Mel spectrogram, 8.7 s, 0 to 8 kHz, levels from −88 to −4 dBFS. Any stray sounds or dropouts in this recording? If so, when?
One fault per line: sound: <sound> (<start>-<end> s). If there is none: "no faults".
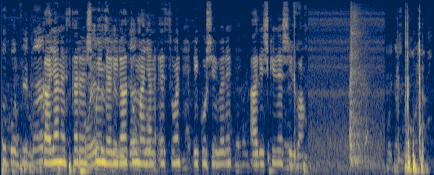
sound: sneeze (7.0-7.5 s)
